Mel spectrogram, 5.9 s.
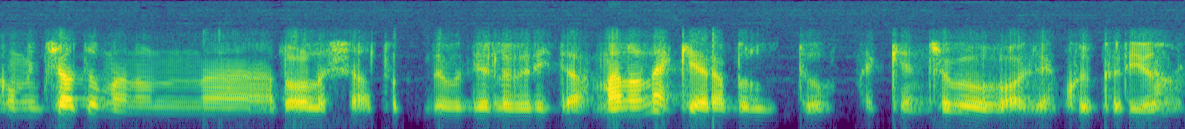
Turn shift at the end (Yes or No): Yes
